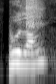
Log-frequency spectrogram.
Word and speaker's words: Wulong: Wulong. Oolong? Long Oolong. Dynasty. Oolong, Oolong. like the tea. Okay, I'm gonna try. I would try. I Oolong tea. Not Oolong. Wulong. Oolong.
